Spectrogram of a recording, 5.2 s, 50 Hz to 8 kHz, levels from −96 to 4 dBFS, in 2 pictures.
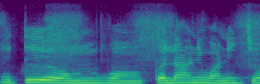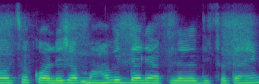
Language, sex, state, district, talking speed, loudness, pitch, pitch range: Marathi, female, Maharashtra, Sindhudurg, 140 wpm, -24 LUFS, 220 Hz, 210-230 Hz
